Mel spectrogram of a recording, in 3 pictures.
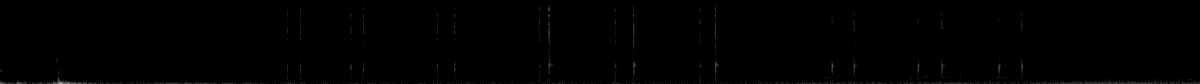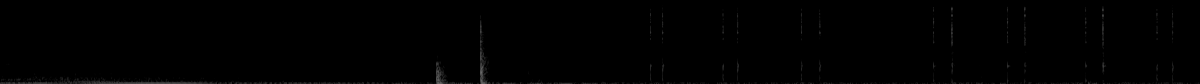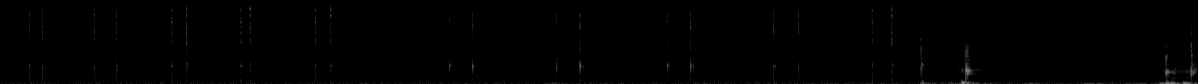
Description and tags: Mouse clicks
Recording of me right and left clicking my mouse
